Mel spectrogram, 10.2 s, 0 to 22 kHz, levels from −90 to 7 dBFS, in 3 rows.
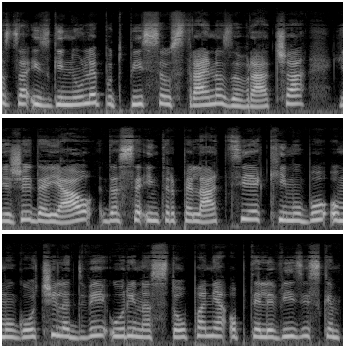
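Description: No technical faults can be heard anywhere in the speech. Nothing in it calls for a timestamp or a fix.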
